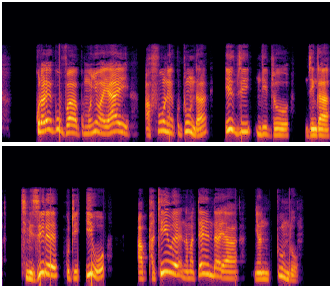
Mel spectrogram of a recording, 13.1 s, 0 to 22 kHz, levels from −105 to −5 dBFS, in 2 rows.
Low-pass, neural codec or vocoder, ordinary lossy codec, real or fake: 7.2 kHz; none; AAC, 48 kbps; real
